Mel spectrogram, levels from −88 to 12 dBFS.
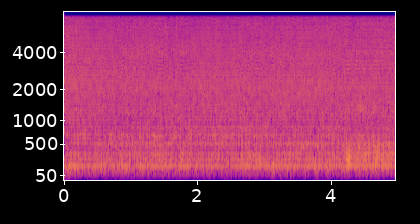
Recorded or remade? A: remade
